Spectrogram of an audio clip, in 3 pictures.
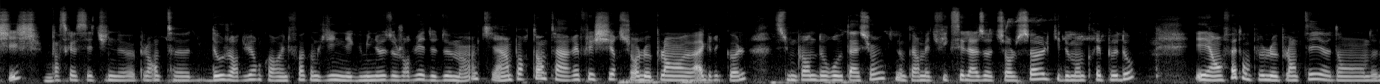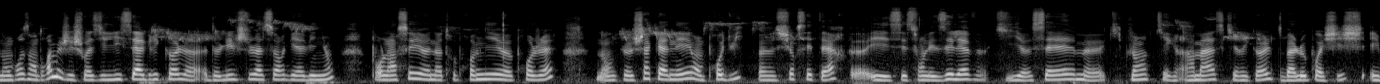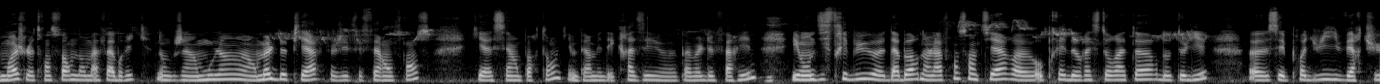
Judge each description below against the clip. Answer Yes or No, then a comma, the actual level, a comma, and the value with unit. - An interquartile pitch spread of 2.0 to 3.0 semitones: Yes, narrow, 2.6 semitones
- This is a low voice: No, high, 210 Hz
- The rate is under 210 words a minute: No, average, 215 wpm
